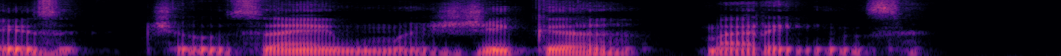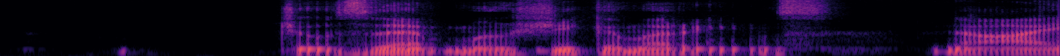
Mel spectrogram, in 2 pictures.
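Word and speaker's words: José Mojica Marins: mangled it every way you can imagine it's Jose moika Marin that's his name Jose moika Marin that's his name that's how he pronounced it some Brazilians say marij I never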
